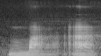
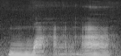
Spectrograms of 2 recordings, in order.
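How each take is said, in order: First: The pitch dips low and then rises. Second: The pitch dips low and then rises.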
